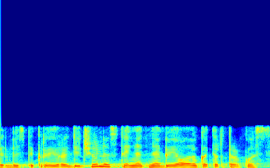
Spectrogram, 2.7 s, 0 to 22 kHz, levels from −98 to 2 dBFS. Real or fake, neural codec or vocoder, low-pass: fake; codec, 16 kHz, 4 kbps, FreqCodec, smaller model; 5.4 kHz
